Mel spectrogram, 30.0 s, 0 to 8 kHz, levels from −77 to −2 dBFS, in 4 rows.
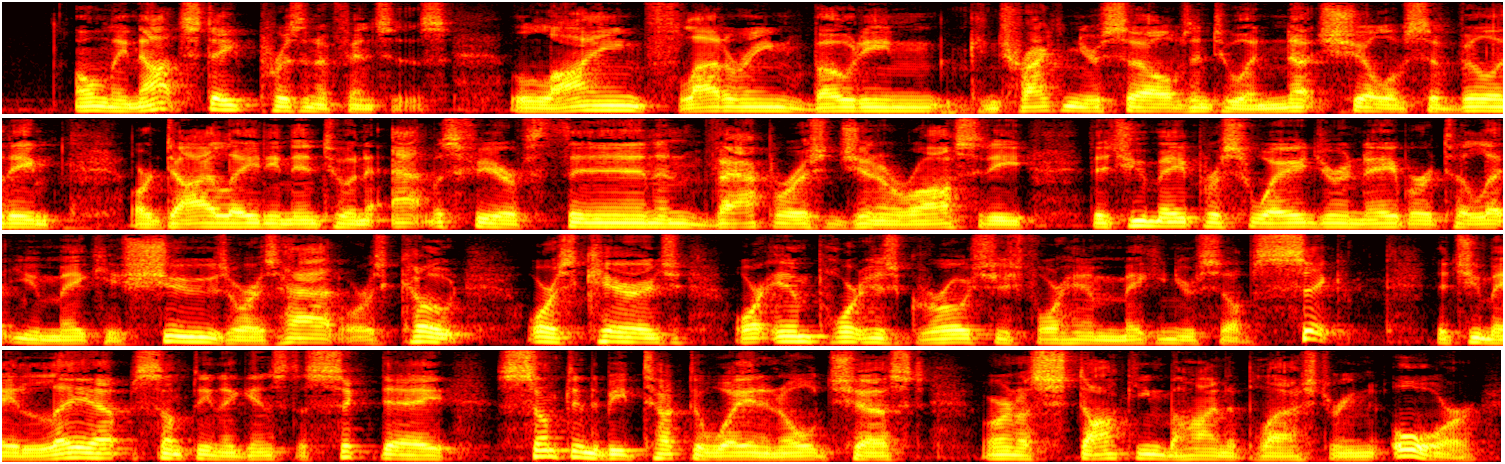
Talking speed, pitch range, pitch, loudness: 165 wpm, 90-110 Hz, 95 Hz, -17 LUFS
